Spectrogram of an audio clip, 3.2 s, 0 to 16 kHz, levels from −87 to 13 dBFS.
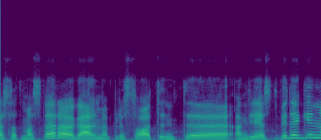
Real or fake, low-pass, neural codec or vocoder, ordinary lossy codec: fake; 7.2 kHz; codec, 16 kHz, 4.8 kbps, FACodec; Opus, 32 kbps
